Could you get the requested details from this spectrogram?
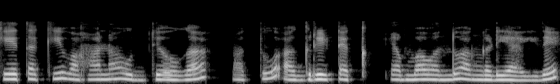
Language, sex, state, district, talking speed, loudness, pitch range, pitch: Kannada, female, Karnataka, Bidar, 85 wpm, -17 LUFS, 215-245 Hz, 225 Hz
